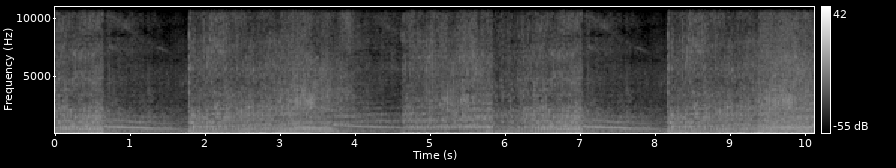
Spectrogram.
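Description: Tractor engine running and revving as a repeating sound, a low steady drone with a dropping whine that comes round about every three seconds.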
